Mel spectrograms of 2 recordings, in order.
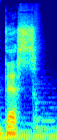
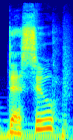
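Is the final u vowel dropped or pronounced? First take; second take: dropped; pronounced. First: The final u vowel is dropped. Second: The final u vowel is fully pronounced. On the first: The speaker calls it right. "you just say des" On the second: The speaker calls it wrong. "it's spelled out like desu"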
